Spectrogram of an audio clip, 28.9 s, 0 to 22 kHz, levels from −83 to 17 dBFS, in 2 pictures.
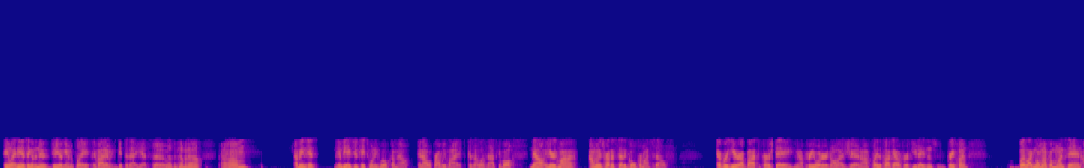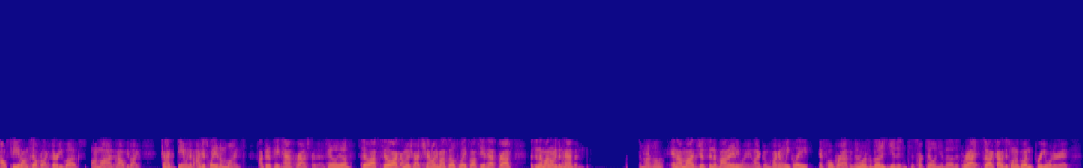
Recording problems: garbled, watery; badly; nothing above 4 kHz
wrong speed, natural pitch; too fast; 1.8 times normal speed

